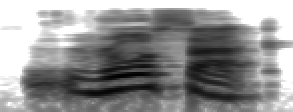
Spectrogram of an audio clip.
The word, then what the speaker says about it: Rorschach: they can't pronounce yeah rorsak you know like a raw sack of potatoes it really looks like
